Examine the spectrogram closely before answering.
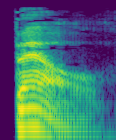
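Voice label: "bell", American English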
